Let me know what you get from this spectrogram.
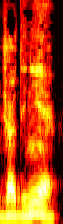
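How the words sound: The final vowel is cut off, Southern dialect style.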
